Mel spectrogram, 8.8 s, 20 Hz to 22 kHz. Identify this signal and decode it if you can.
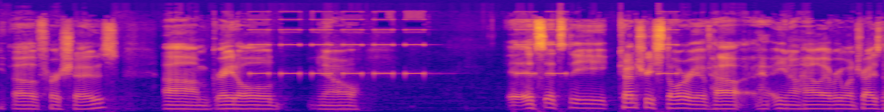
Beep code, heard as beeps from a small speaker, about 1650 Hz, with speech in English. 6-2-1.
